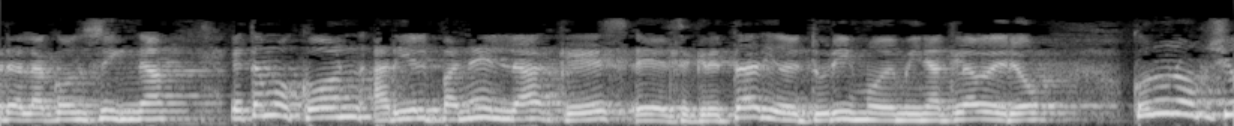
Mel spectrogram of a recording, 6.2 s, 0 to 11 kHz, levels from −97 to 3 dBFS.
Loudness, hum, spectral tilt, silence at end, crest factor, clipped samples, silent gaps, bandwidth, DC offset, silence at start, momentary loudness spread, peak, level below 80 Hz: -16 LUFS; none; -9 dB/octave; 0 s; 12 dB; under 0.1%; none; 6.4 kHz; under 0.1%; 0 s; 5 LU; -4 dBFS; -56 dBFS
